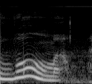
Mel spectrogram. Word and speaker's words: womb: And another word for the uterus is womb. I like the word womb because it rhymes with the word room.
